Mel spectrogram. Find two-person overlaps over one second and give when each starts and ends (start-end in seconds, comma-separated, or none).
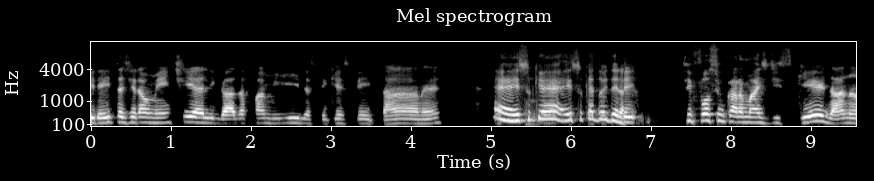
none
